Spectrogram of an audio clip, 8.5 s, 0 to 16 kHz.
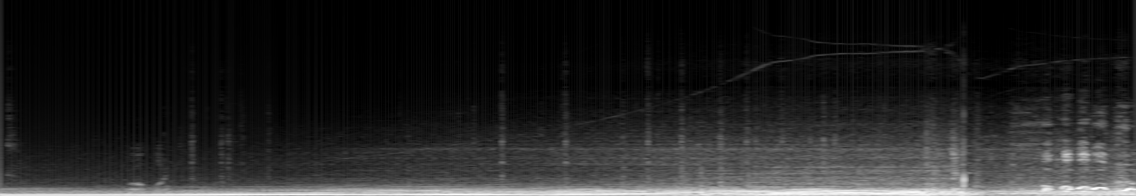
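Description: A single-turbo Audi B5 S4 pulls hard through a flat-out no-lift shift from second to third, engine droning and climbing loudly from inside the car, with a brief break near the end and some talk.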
